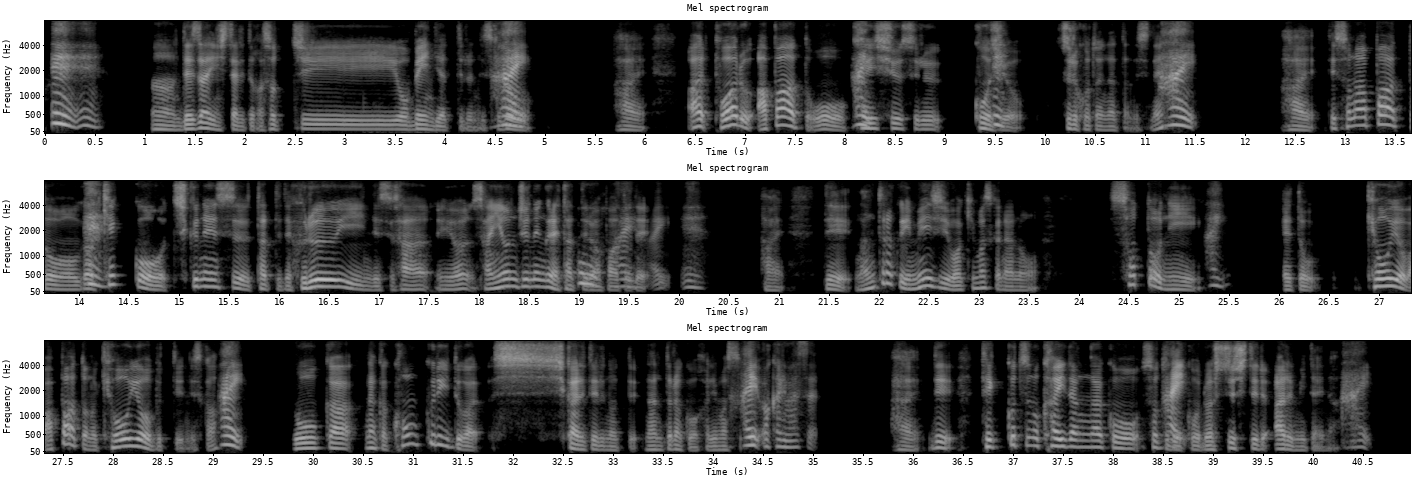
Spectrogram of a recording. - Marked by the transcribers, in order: none
- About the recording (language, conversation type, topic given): Japanese, podcast, 最近、自分について新しく気づいたことはありますか？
